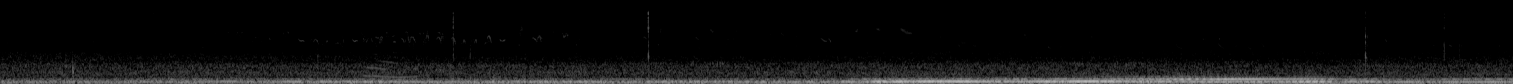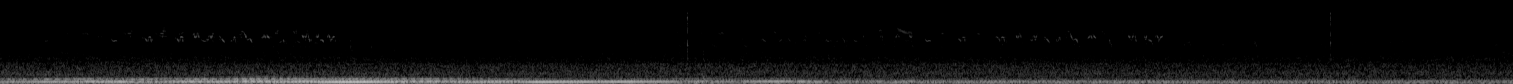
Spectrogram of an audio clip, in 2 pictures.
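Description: Outdoor ambience with small birds chirping on and off, under a low engine-like hum that swells for about fifteen seconds in the middle and then fades.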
